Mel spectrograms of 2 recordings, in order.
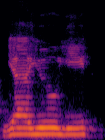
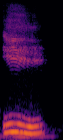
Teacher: But when you say e, your jaw is more lowered. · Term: ya madda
